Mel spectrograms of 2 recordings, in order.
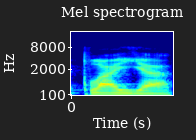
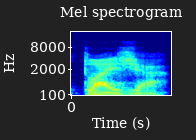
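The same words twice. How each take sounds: First: The middle consonant sounds like 'y'. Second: The middle consonant sounds like 'sh'. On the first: "in Mexico they'll say playa" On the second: "in Argentina this letter Y is pronounced like sh, so it's playa"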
